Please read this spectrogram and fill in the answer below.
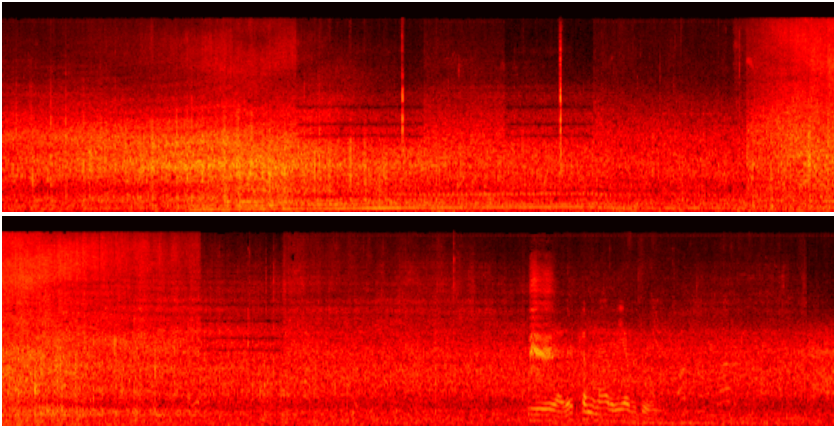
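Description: Crows cawing while picking up peanuts, with cars going by on the street, the passing noise swelling about two seconds in and again around ten seconds in.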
